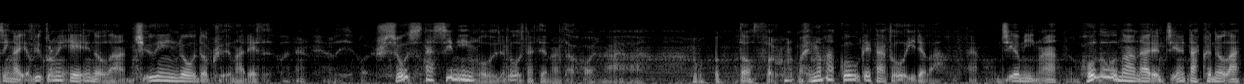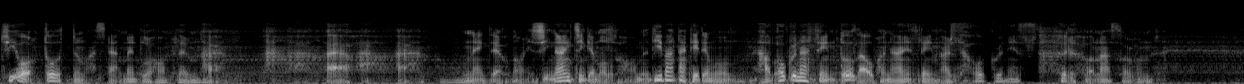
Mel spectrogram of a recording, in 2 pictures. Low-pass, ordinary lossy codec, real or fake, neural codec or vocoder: 7.2 kHz; AAC, 48 kbps; fake; autoencoder, 22.05 kHz, a latent of 192 numbers a frame, VITS, trained on many speakers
